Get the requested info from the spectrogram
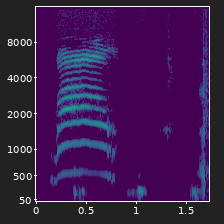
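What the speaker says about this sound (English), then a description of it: "I don't know if you guys could hear her meow." A pet cat named Belle gives one long, clear meow close to a microphone, followed by a couple of softer, shorter mewing sounds and faint rustling in a quiet room.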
